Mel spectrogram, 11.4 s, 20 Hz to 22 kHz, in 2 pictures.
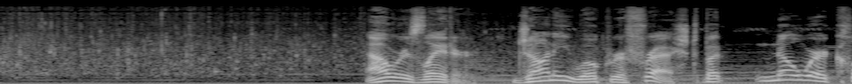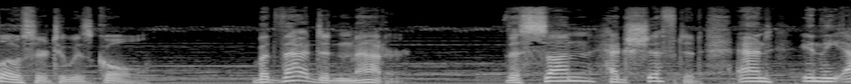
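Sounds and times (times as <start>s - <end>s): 
fast-flowing creek water rushing: 0.0s - 4.7s
speech: 2.4s - 6.8s, 7.4s - 8.4s, 9.0s - 11.3s.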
